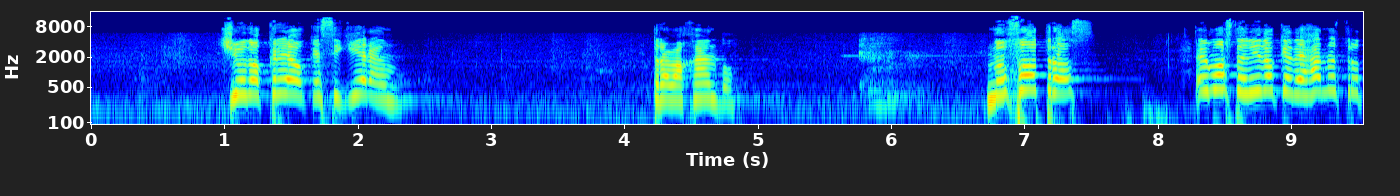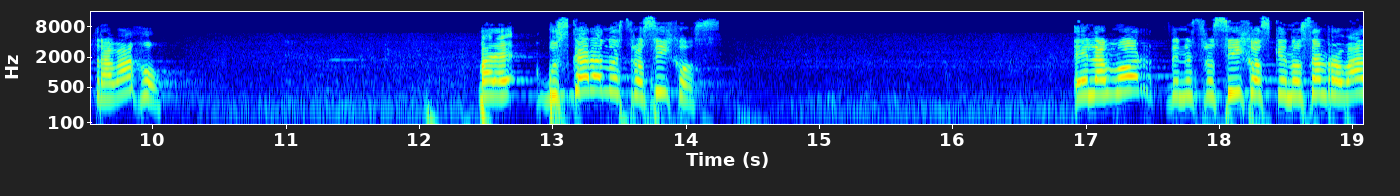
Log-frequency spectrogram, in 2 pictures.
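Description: A middle-aged woman speaks with emotion through a microphone, in short bursts with pauses.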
